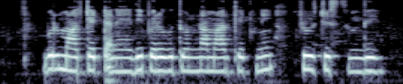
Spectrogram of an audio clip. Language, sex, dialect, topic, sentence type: Telugu, female, Southern, banking, statement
